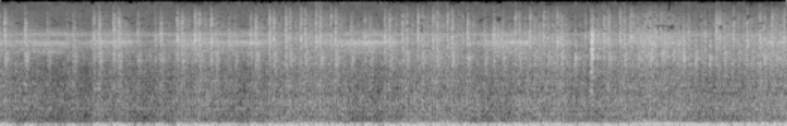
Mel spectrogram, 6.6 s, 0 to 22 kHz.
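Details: Porsche 912 with Dellorto DRLA carburetors, before installing the update kit: low, uneven, lumpy stumbling idle that never settles, as happens at every start; a clogged idle jet is starving the engine, and cleaning the jets restores good running.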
